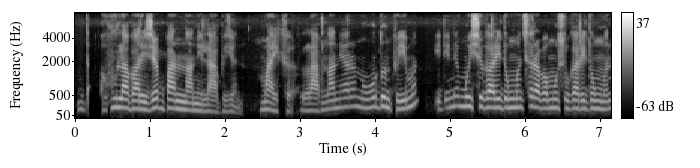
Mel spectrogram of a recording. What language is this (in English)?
Bodo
